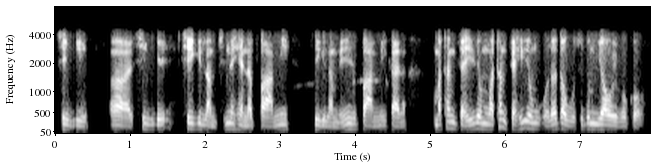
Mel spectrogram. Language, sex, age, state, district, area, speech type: Manipuri, male, 45-60, Manipur, Kangpokpi, urban, conversation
